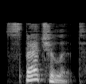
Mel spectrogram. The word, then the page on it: spatulate: British English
